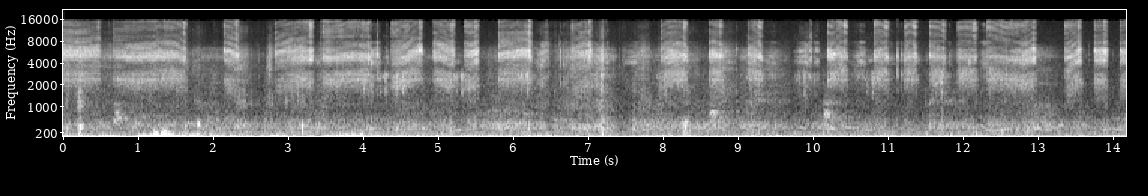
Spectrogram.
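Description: Aerosol spray can of Kobra Krome copper chrome paint with a yellow fat cap, hissing as paint is sprayed onto a wall in repeated on-and-off bursts. Low rumbles come about a second in and at about four seconds.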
